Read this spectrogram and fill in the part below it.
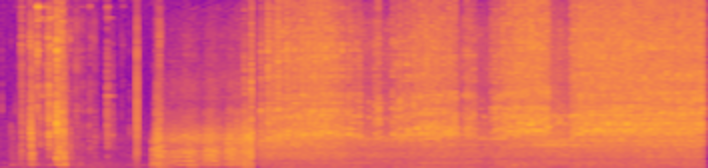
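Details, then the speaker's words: Modified Audi TT engine cranks, catches and idles with a sharp puffing hiss from an exhaust manifold leak; a manifold bolt hole was found with no bolt in it, owner plans to fit a replacement bolt. "it's safe to say I found the exhaust leak I'm going to take the other bolt out right next to it measure that hope it's the same one get another bolt and jam it see if that works"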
